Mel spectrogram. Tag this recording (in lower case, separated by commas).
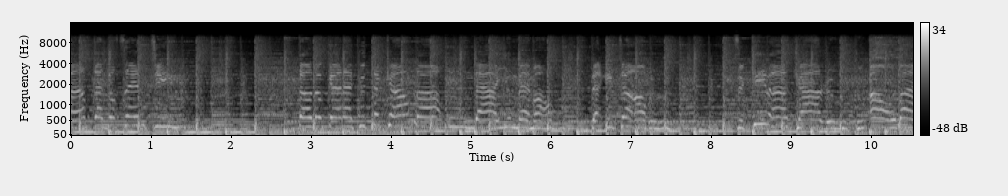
music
